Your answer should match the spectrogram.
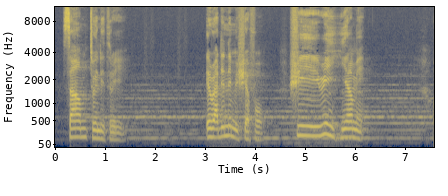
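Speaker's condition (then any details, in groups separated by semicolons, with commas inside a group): No condition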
